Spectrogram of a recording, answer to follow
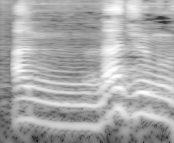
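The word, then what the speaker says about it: النجم: Now we have an-najmu. So how will you pronounce, brother? An-najmu ba'idun. You did not pronounce lam.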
